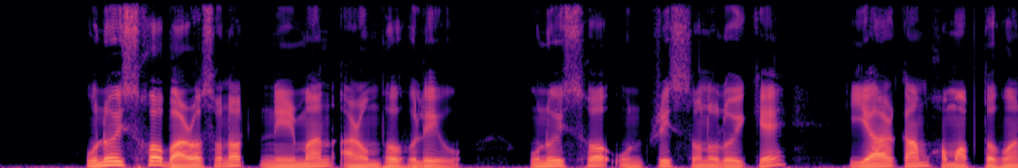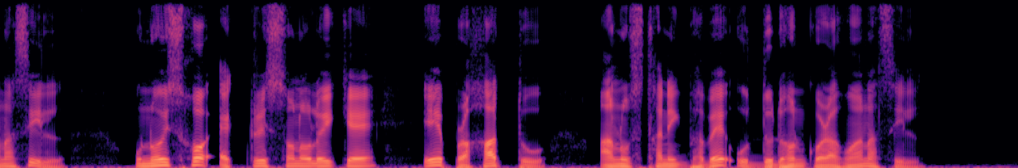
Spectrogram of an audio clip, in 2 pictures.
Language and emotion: Assamese, neutral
